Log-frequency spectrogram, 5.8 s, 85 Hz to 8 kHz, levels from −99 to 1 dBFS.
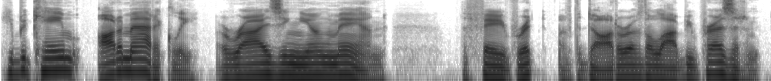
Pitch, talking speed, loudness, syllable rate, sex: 105 Hz, 165 wpm, -19 LUFS, 6.5 syllables/s, male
